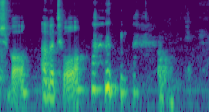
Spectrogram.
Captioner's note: chuckles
